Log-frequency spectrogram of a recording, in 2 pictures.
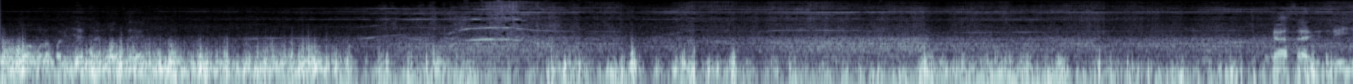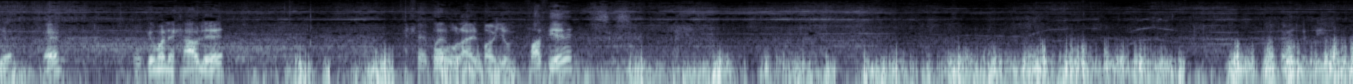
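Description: A small model plane's electric motor whines steadily as it flies overhead.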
